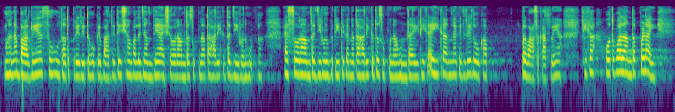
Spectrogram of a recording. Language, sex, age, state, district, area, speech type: Punjabi, female, 18-30, Punjab, Fatehgarh Sahib, rural, spontaneous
